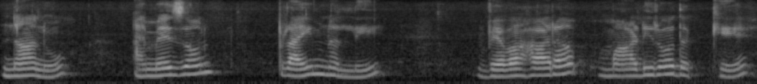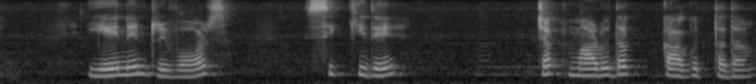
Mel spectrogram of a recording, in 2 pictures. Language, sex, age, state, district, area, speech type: Kannada, female, 30-45, Karnataka, Bidar, urban, read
